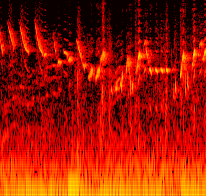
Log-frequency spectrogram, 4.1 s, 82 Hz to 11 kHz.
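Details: White-rumped shama singing in a contest between a short-tailed Medan shama and a balak 6 shama; rapid varied phrases of falling whistles, chirps and twittering notes flowing continuously, with a low hum underneath.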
